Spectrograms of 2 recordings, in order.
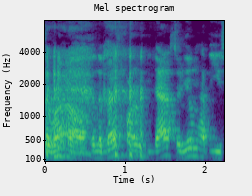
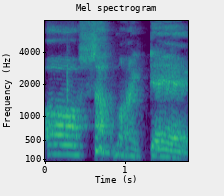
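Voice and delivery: put-on voice, higher and quieter; 4 semitones higher, 7 dB quieter than usual. Retelling a big fan reacting to the refs' incomplete call, imitating how the fan said it. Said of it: "just the way he said it".

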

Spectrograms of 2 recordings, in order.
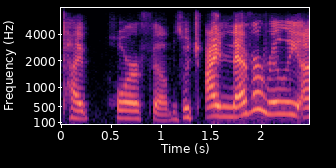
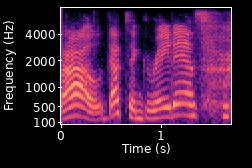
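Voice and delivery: sarcastic-sounding. Reacting to the other speaker's answer: sarcastic-sounding. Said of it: "That sounds so sarcastic".

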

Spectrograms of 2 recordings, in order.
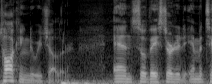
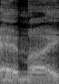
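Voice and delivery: talking as if through a burp. Retelling what the thing would say, talking as if through a burp. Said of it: "like talking, but like through a burp almost".

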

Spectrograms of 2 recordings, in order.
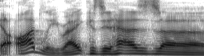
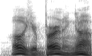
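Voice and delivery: usual speaking voice

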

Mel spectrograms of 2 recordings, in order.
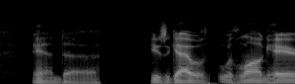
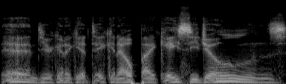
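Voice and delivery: big, loud, funny brute voice; 5 dB louder than usual. Retelling how a character talked in the animated series: imitating Casey Jones's funny voice. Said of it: "he talked funny, too".

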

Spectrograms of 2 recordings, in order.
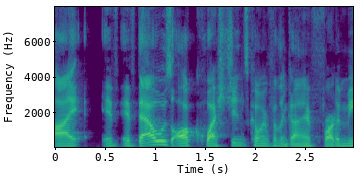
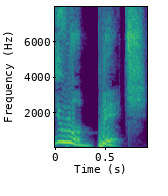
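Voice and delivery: shrill, very high, loud yelling outburst; 12 semitones higher, 7 dB louder than usual. Retelling a drive-thru video, imitating a customer yelling loudly. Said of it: "loud as shit".

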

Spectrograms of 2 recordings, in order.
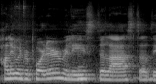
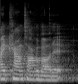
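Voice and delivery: plain

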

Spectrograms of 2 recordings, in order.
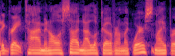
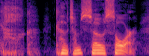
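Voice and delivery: slow, hushed whisper. Retelling what an athlete quietly said to the coach: imitating a whisper. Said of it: "whispered to me, she's like".

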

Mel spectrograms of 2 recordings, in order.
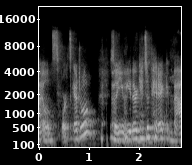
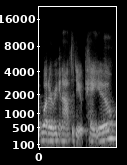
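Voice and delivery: sarcastic, much lower pitch; 3 semitones lower than usual. Speaker recalls their mom offering to pay them: retelling a sarcastic question. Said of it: "sarcastically saying".

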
